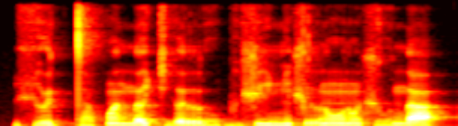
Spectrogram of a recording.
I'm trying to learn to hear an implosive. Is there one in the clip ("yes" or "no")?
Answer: no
